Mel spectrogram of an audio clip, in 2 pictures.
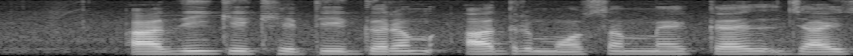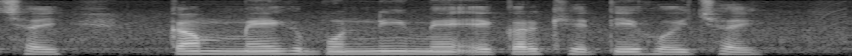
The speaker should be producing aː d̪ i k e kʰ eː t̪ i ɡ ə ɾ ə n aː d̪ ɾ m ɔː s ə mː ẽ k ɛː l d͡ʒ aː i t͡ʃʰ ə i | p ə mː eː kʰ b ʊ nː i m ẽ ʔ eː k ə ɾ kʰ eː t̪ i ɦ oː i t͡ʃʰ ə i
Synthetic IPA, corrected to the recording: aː d̪ i k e kʰ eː t̪ i ɡ ə ɾ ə m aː d̪ ɾ m ɔː s ə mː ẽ k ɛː l d͡ʒ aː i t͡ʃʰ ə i | k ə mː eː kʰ b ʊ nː i m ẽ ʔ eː k ə ɾ kʰ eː t̪ i ɦ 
